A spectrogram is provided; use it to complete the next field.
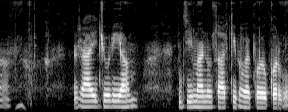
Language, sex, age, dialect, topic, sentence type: Bengali, male, <18, Jharkhandi, agriculture, question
